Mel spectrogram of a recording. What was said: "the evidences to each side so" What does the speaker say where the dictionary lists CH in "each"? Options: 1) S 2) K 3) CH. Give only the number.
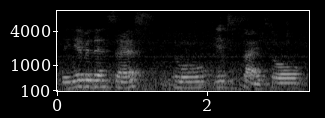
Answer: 1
